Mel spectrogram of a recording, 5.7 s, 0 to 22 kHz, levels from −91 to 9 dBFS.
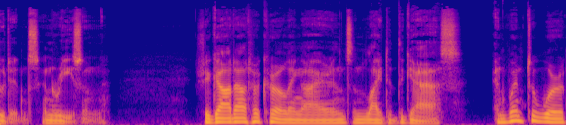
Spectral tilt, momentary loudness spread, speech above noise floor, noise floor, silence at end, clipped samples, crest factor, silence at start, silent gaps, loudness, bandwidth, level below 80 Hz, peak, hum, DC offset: -6 dB/octave; 10 LU; 41 dB; -59 dBFS; 0 s; under 0.1%; 18 dB; 0 s; none; -19 LUFS; 17 kHz; -36 dBFS; 0 dBFS; none; under 0.1%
